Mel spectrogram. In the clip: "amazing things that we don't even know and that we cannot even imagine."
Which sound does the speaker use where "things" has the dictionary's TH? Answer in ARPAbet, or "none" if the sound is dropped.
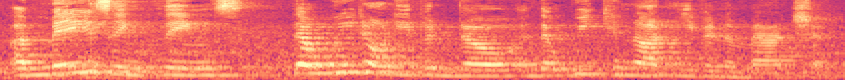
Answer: TH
